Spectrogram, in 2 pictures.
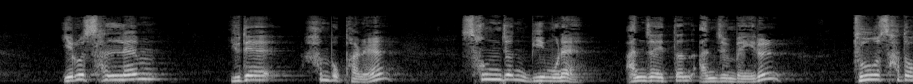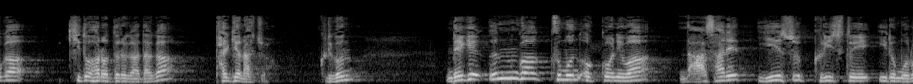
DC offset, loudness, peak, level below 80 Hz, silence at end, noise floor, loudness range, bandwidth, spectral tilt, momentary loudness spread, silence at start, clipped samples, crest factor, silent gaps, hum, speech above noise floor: under 0.1%; -20 LUFS; -2 dBFS; -58 dBFS; 0 s; -58 dBFS; 3 LU; 10.5 kHz; -4 dB/octave; 11 LU; 0.65 s; under 0.1%; 18 dB; none; none; 38 dB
